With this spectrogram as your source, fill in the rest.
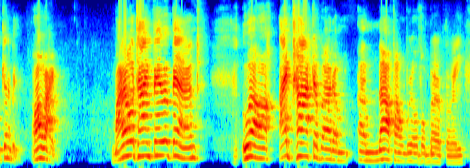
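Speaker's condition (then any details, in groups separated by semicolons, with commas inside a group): Cerebral palsy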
